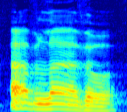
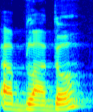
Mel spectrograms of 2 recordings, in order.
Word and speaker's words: hablado: It doesn't clearly pronounce its consonants. Hablado. They don't say hablado. They say hablado.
